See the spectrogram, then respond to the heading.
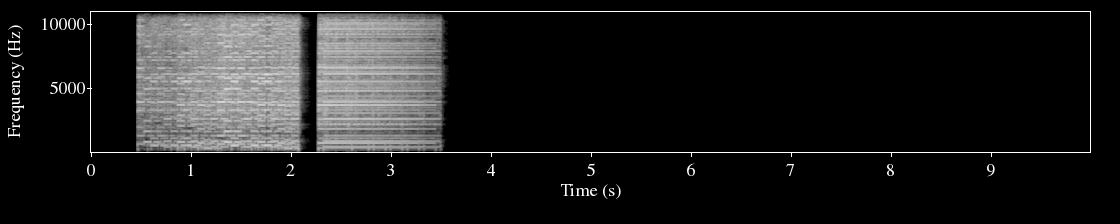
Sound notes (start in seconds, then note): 0.4 8-bit video game music; 5.4 silence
